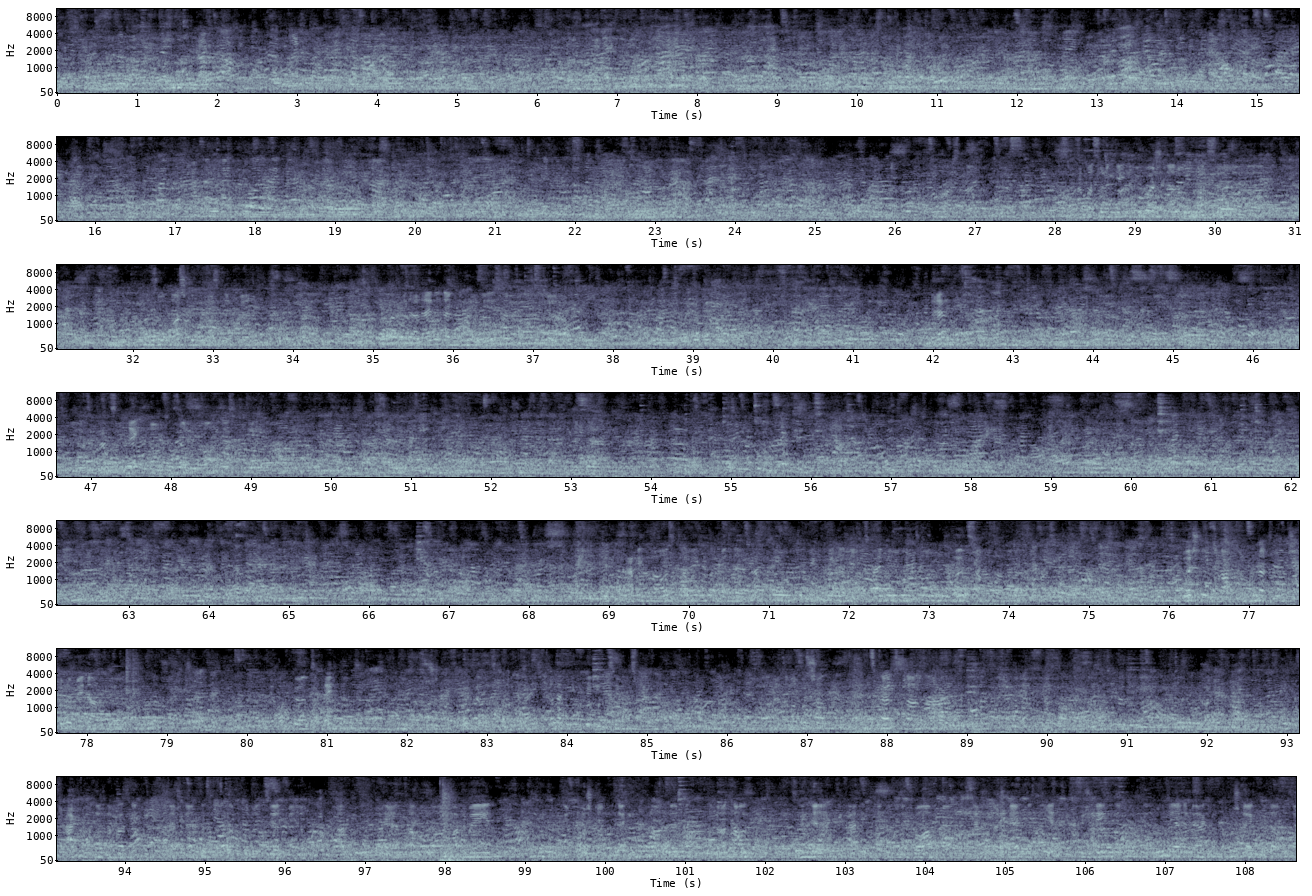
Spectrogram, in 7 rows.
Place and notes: In a packed restaurant the crowd is rather talking than eating.
Münster, Germany, 1 October 2009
